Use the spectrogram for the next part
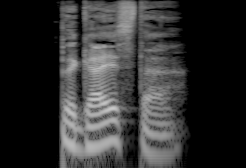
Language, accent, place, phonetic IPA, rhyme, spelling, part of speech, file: German, Germany, Berlin, [bəˈɡaɪ̯stɐ], -aɪ̯stɐ, begeister, verb, De-begeister.ogg
- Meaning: inflection of begeistern: 1. first-person singular present 2. singular imperative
